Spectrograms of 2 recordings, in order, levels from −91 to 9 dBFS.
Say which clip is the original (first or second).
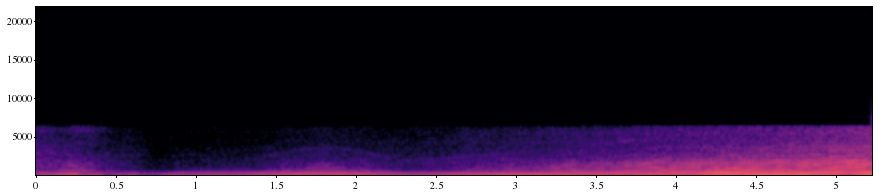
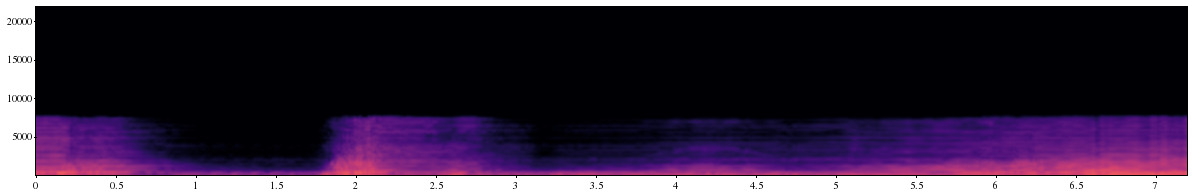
first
